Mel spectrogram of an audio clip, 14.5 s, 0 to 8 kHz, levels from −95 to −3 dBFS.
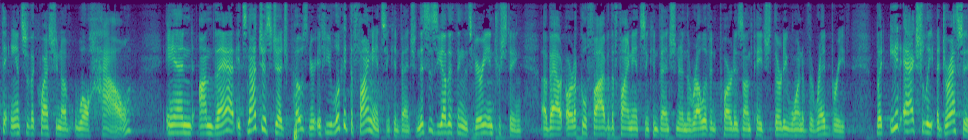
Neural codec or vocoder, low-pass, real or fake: none; 7.2 kHz; real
